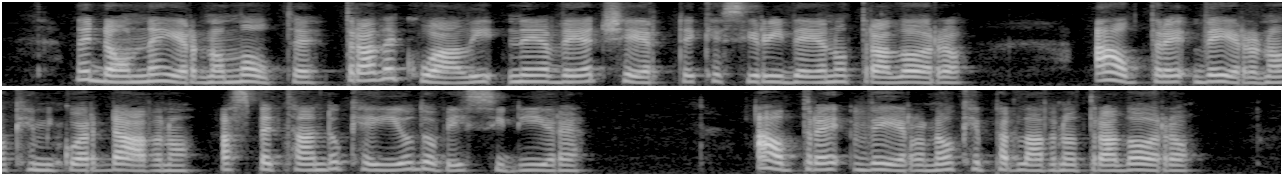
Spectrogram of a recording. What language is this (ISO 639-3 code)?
ita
